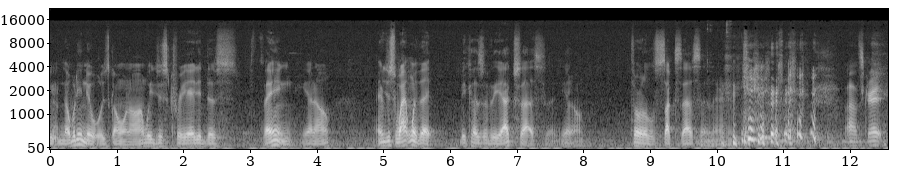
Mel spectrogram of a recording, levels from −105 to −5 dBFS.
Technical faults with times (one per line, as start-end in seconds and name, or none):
none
